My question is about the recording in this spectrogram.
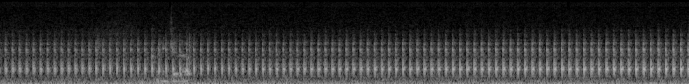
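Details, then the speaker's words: Canadian Spartan Model 5542 tube radio with a new power cord and restored speaker cable, brought up on a variable supply with bulbs in series to about 100 V. A steady pulsing thump of about 3.5 beats per second rides over loud hum: motorboating oscillation, cause unknown. "get to 100 volts she's really pounding now so that didn't help"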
